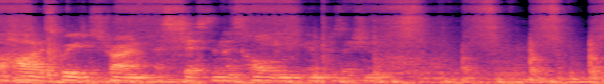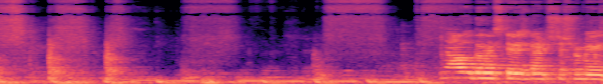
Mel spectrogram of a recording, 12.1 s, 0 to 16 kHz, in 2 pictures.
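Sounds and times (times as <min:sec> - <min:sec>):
squeegee rubbing on wet glass: 0:00.0 - 0:10.7
low background music: 0:00.0 - 0:12.0.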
